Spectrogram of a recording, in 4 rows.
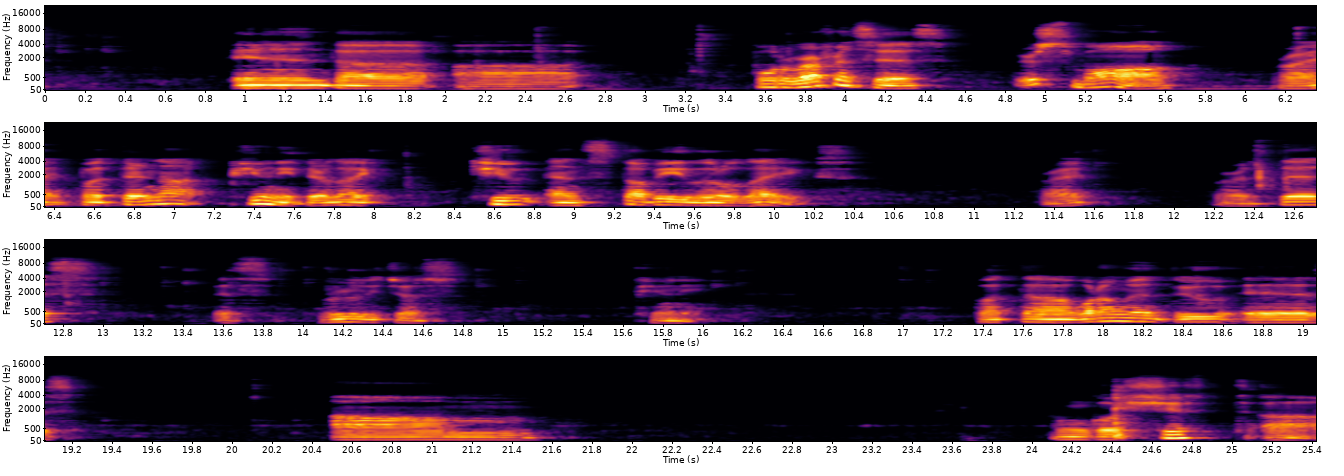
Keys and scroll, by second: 12.3 f.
